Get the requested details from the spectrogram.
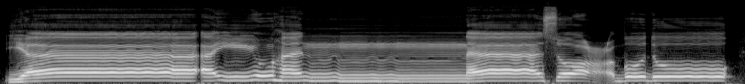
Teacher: یہ نون مشدد ہے، اس میں غنہ ہوگا اور غنہ کی مقدار 1 الف ہے. سین آگے مل رہا ہے عین کے ساتھ.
